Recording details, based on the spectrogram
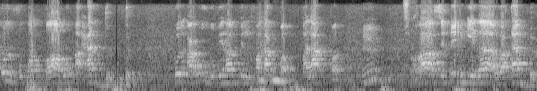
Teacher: اگر ہم قلقلے کی رعایت نہیں کریں گے تو حرف کی آواز وہیں قید ہو کے رہ جائے گی, سنائی نہیں دے گی. اس لیے قلقلہ یعنی ہلکی سی حرکت, معمولی سی حرکت اس کو دی جائے گی, قلقلہ کیا جائے گا.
